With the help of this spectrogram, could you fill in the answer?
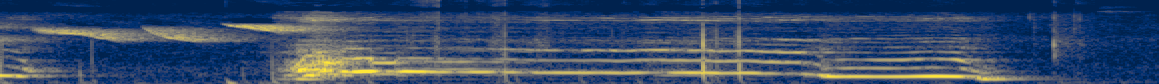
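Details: Single wolf howl: a few faint chirps at first, then a strong, steady, drawn-out mid-pitched note held for about two seconds before stepping down to a lower tone and fading out.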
